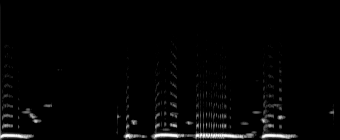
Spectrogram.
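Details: Spotted dove cooing played as a lure to attract doves: clean, hollow coos with slightly falling tails, a lone note then a cluster of three closely spaced phrases, silence between.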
